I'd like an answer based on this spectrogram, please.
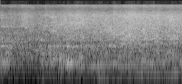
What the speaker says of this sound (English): You flushing your toilet on the mic.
